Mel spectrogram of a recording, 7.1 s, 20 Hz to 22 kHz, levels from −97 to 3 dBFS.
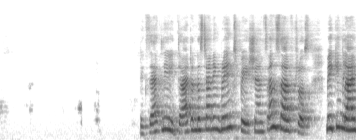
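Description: No technical faults can be heard anywhere in the recording. Nothing in the speech calls for a timestamp or an explanation.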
